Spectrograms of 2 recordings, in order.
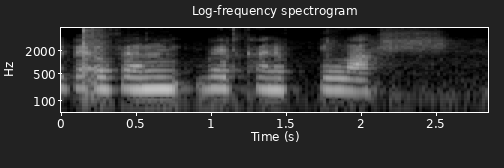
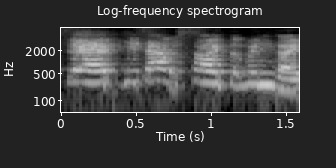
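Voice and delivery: higher, loud call for Seb; 6 semitones higher, 12 dB louder than usual. Real, not acted. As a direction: shout the name to get attention. Calling Seb outside.

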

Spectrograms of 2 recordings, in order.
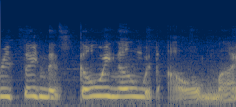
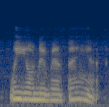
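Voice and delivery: ordinary talk

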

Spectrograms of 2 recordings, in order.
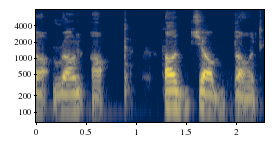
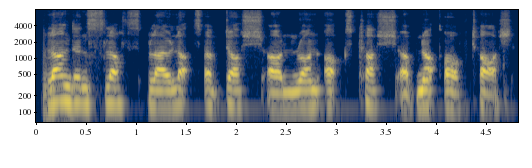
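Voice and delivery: ordinary delivery

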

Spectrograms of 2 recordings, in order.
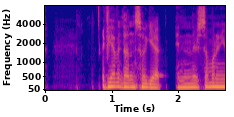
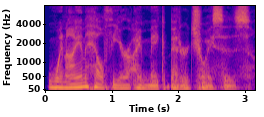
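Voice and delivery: guided tapping affirmations. Acted. Guiding listeners through a tapping session, slow and calm. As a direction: lead the listener gently through each phrase.

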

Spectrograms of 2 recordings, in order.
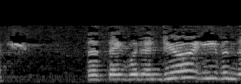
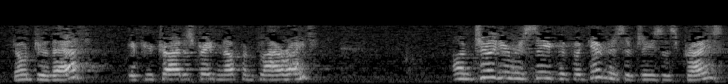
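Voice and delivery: usual speaking voice

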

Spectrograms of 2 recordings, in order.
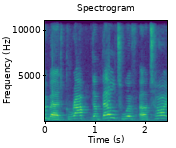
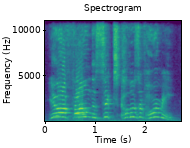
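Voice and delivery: high, loud proclamation; loud, high-pitched congratulatory announcement; congratulating Color Master; 9 semitones higher, 5 dB louder than usual. A narrator's reading. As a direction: proclaim congratulations as a grand story character. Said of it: "congratulated the legendary color master".

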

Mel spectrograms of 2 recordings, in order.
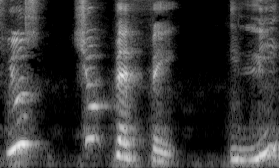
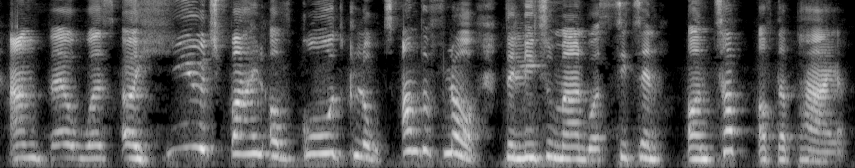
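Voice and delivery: ordinary delivery, nothing marked

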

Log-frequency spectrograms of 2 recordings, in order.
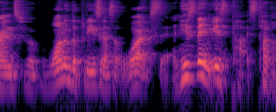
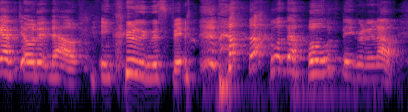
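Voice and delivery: laughing; 6 semitones higher, 8 dB louder than usual. Real, not acted. Laughing at his own story.

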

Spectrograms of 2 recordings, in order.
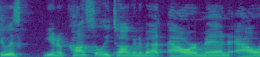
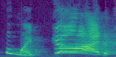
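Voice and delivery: high, loud, drawn-out squeal; thrilled shriek; 6 dB louder, slower than usual. Retold or imitated. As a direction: shriek it like you just got an audition. Retold reaction to big audition.

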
